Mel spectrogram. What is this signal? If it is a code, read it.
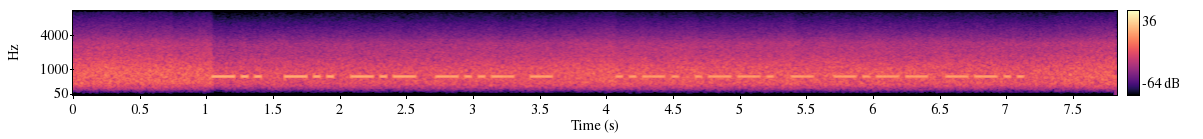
Morse code, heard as a keyed tone, hand-sent with a paddle, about 24 wpm, 740 Hz, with radio static and a narrow filter. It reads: DDKXT FPTYZ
